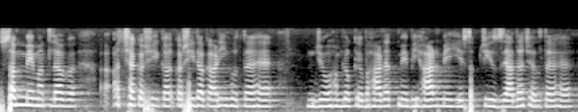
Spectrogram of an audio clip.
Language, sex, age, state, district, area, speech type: Hindi, female, 45-60, Bihar, Vaishali, urban, spontaneous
